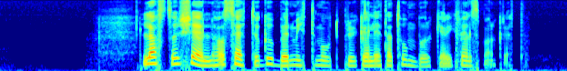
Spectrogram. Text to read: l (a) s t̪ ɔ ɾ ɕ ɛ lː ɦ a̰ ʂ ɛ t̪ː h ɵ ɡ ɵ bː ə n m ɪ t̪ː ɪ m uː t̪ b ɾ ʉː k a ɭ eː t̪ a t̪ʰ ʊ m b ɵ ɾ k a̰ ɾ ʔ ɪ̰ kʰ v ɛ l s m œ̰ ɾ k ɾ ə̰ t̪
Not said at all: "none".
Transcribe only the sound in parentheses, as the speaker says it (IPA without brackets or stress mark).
a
